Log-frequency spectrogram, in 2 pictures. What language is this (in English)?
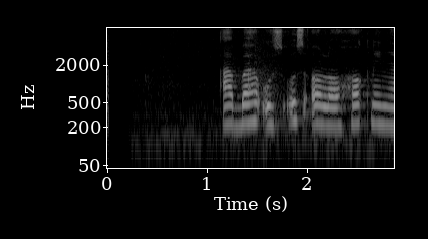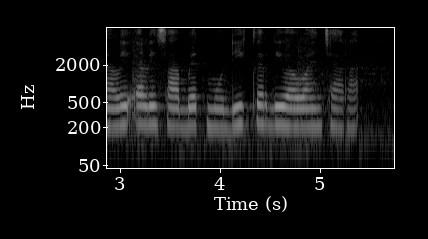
Sundanese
